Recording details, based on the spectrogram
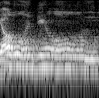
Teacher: Ra yang dimatikan dengan harkat fathah itu masuknya ra tabkhim, harus dibaca tebal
